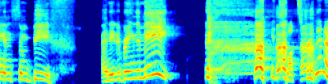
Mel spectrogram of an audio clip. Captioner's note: laughs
